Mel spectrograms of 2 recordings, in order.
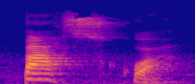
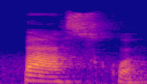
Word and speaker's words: Páscoa: na verdade bem diferente porque esse P é bem enfático porque é a sílaba mais forte e então "pa", bem então é esta pronúncia: Páscoa!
